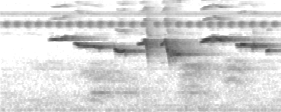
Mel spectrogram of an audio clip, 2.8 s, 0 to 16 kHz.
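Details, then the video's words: Oriental magpie-robin singing at 4 am in Sri Lanka; clear whistled phrases sliding between high and mid pitch, a brief buzzy burst midway, over a steady pulsing insect drone. "Morning Bird Song 4 Meditation Relaxation insomnia Magpie Robin Singing"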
